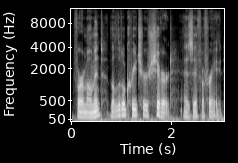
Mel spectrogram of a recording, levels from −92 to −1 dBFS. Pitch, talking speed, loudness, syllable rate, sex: 105 Hz, 195 wpm, -18 LUFS, 6.3 syllables/s, male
